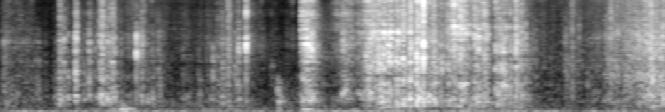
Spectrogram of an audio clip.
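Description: A pile of torn, thin pale-green paper strips is crumpled and torn further by the fingers of both hands. Dry, bright crinkles and crackles come in quick, uneven bursts, with a sharp tearing rip partway through followed by a longer, denser stretch of rustling before it settles back to softer crinkling.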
